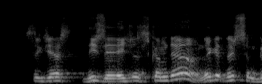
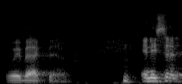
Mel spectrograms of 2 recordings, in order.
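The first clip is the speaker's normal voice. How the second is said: ordinary talk, nothing marked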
